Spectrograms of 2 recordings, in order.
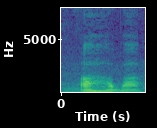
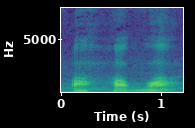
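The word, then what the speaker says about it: אהבה: Ahava. It's spelled A-H-E-V-A, but it's pronounced Ah-Ha-Va.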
